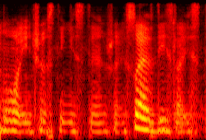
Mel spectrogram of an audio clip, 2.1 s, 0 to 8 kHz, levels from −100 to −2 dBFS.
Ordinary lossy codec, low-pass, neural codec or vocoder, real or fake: none; 7.2 kHz; vocoder, 24 kHz, 100 mel bands, Vocos; fake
